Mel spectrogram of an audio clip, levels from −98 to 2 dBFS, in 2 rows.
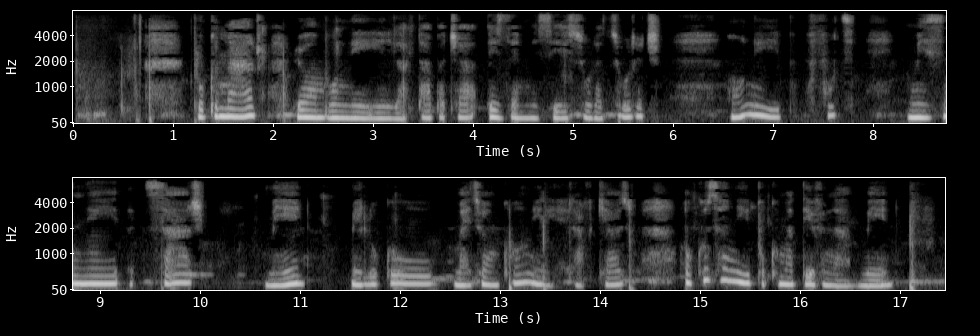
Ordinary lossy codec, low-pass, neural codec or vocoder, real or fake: MP3, 32 kbps; 7.2 kHz; codec, 16 kHz in and 24 kHz out, 1 kbps, XY-Tokenizer; fake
